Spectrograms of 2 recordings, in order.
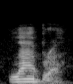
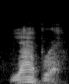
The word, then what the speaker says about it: laboratory: So you don't say the O. It's take out the O. Labra. Labra.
